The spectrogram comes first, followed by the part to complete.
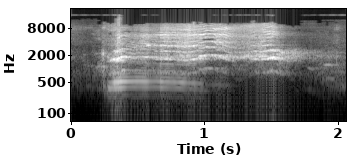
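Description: A drawn-out voice sound without clear words, lasting about a second and a half.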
